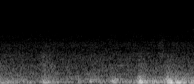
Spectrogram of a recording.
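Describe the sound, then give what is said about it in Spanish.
Low, rolling thunder rumbles steadily, swelling slightly in a couple of deeper surges toward the end, with no voices over it. “Bonito ese trueno de fondo ahí, ¿eh?”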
